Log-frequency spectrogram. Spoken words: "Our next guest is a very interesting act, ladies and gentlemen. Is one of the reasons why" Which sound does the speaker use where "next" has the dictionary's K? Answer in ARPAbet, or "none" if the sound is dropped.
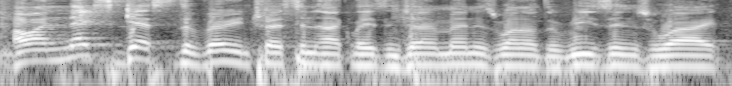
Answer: K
